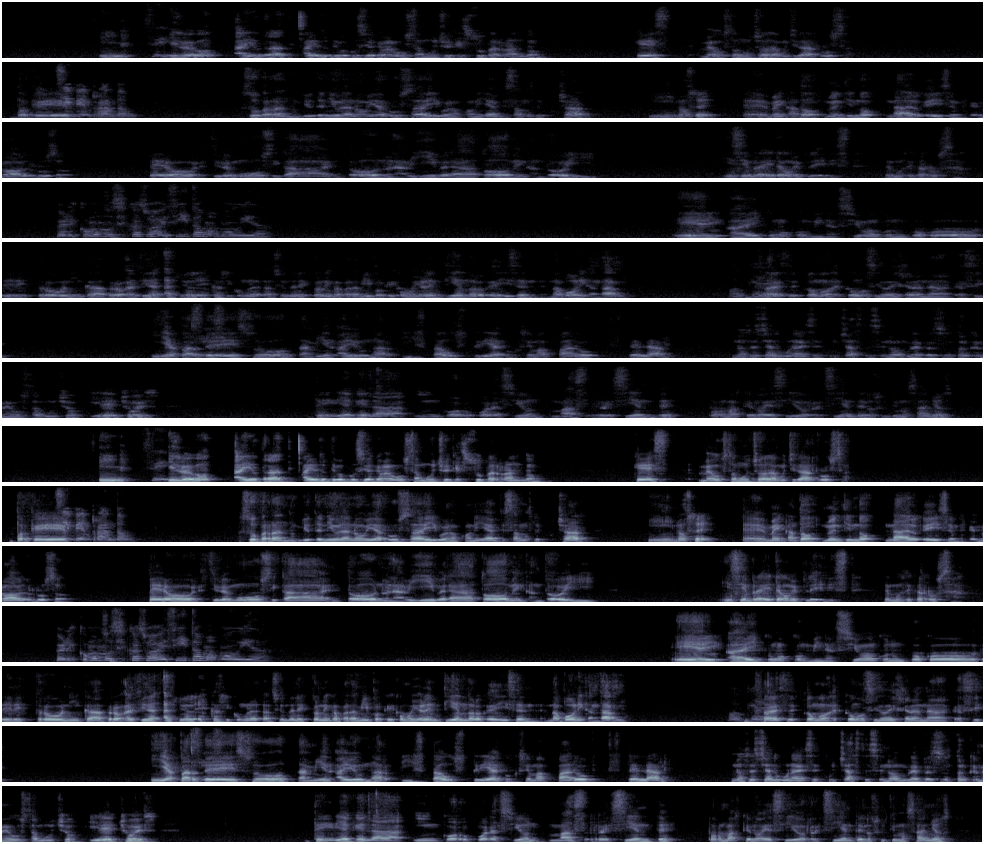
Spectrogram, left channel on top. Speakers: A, on the right (about 55°); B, on the right (about 25°).
A: Y,
B: sí.
A: y luego hay, otra, hay otro tipo de música que me gusta mucho y que es súper random, que es, me gusta mucho la música rusa, porque
B: Sí, es bien random.
A: súper random. Yo tenía una novia rusa y bueno, con ella empezamos a escuchar y no sé, eh, me encantó. No entiendo nada de lo que dicen porque no hablo ruso, pero el estilo de música, el tono, la vibra, todo me encantó y, y siempre ahí tengo mi playlist de música rusa.
B: Pero es como música
A: Sí.
B: suavecita o más movida.
A: E Hay como combinación con un poco de electrónica, pero al final, al final es casi como una canción de electrónica para mí, porque como yo no entiendo lo que dicen, no puedo ni cantarlo,
B: Ok.
A: ¿sabes? Es como, es como si no dijeran nada casi. Y aparte
B: Sí,
A: de
B: sí.
A: eso, también hay un artista austriaco que se llama Parov Stelar, no sé si alguna vez escuchaste ese nombre, pero es otro que me gusta mucho. Y de hecho es, te diría que la incorporación más reciente, por más que no haya sido reciente en los últimos años,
